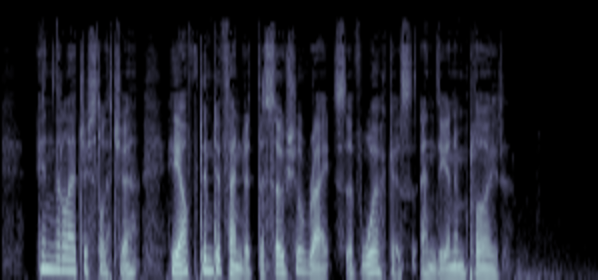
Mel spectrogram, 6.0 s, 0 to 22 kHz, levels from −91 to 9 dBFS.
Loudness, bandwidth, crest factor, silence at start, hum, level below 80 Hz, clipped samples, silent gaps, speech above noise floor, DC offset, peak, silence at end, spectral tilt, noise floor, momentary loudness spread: -26 LUFS; 15.5 kHz; 20 dB; 0.4 s; none; -54 dBFS; under 0.1%; none; 45 dB; under 0.1%; -6 dBFS; 1 s; -6.5 dB/octave; -70 dBFS; 10 LU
